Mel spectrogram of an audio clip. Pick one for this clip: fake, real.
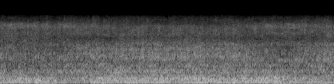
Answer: fake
